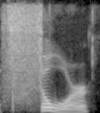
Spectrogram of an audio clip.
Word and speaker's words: Thor: So remember, Thor, your tongue is going from the TH immediately curling back for the R, and you have to round your lips like or, Thor.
